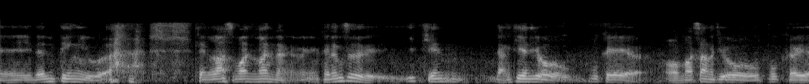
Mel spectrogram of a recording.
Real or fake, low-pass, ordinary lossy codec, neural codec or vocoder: fake; 7.2 kHz; Opus, 32 kbps; codec, 16 kHz, 4 kbps, FreqCodec, smaller model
